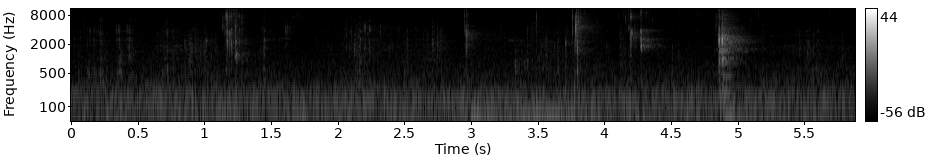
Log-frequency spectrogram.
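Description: Close-miked chewing and mouth sounds while eating sushi, with a handful of short wet smacks and clicks scattered through the quiet. The loudest smack comes about five seconds in.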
